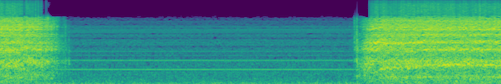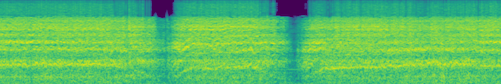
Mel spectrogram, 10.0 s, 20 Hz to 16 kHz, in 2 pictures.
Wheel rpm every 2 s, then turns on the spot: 40, 10, 210, 150, 170.
6-8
